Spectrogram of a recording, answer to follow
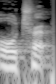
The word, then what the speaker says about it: Althorp: lot of time at Althorpe. But Altrip, I think, is he wanted it to be pronounced for a while. I think he's given up on that now. Right. It's been the old-fashioned pronunciation.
